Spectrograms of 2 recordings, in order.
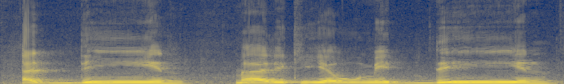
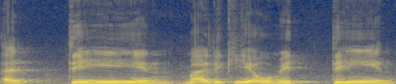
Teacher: الدال من الأخطاء فيها خلط صوتها بشيء من التاء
